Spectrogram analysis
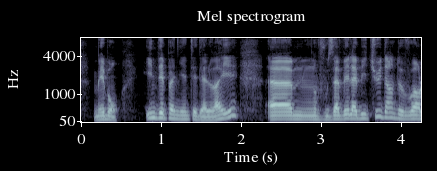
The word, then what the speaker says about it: Independiente del Valle: On va le prononcer pas à l'Argentine. Si vous avez un Argentin qui vous parle, il va vous dire Independiente del Valle. Mais bon, Independiente del Valle.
